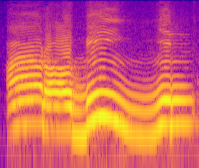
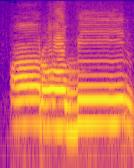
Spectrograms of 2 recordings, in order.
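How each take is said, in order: First: The middle 'y' sound is doubled and stressed. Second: The middle 'y' sound is short and single. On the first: The speaker calls it right. "Tekankan ya sabdu di sini" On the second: The speaker calls it wrong. "Tak boleh Arabin"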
